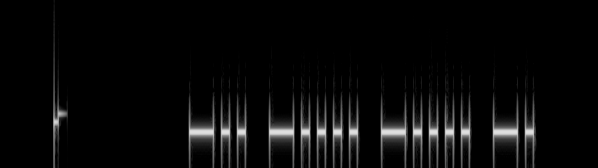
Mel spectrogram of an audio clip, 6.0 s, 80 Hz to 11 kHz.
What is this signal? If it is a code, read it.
Morse code, heard as a keyed tone, about 15 wpm, 700 Hz. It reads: D66N
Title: All Cut Numbers - 4-Digit 15wpm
